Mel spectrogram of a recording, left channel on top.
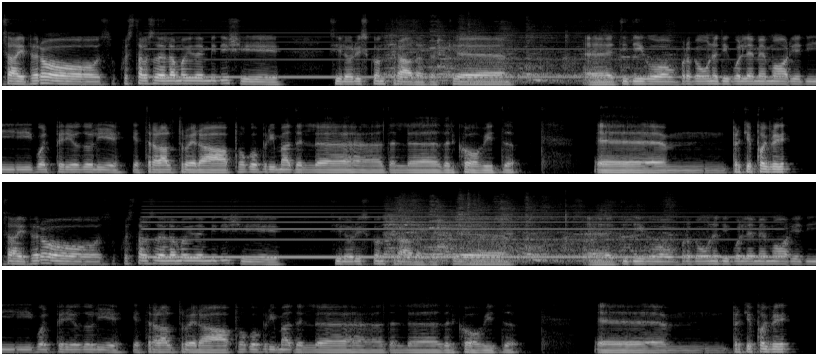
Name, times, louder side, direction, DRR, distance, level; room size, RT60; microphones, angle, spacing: voice 1, 0.0-2.8 3.3-5.1 5.8-13.3 14.1-16.0, left 4 dB, 30° left, 0.3 m, -26 dB
sound 1, 1.4-7.8, right 4 dB, 75° right, 0.6 m, -34 dB
sound 2, 3.8-7.1, right 2 dB, 25° right, 0.6 m, -35 dB
3.0 x 2.5 x 3.4 m
head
